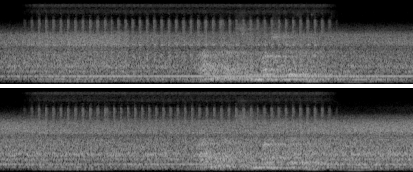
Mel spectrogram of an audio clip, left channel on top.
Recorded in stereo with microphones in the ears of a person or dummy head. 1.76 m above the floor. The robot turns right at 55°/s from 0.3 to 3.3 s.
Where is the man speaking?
15° right, 7 m; by 3.8 s 60° left, 7 m.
